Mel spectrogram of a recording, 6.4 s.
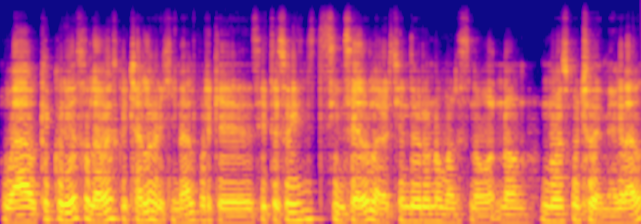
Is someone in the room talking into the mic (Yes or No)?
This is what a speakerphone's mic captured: No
